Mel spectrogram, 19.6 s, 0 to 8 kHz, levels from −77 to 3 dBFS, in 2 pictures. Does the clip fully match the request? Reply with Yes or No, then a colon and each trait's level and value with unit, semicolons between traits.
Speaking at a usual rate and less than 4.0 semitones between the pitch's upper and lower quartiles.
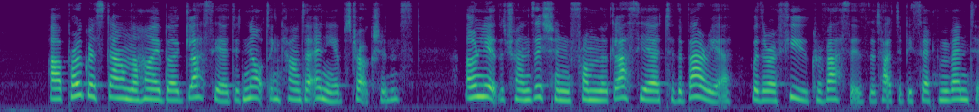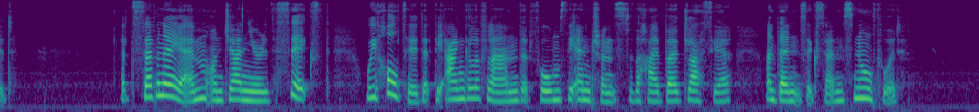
Yes: average, 170 wpm; average, 3.5 semitones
